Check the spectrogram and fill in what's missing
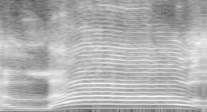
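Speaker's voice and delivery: very high yell, stretched long and drawn out. Busting in to announce themself, the speaker is yelling. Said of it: "Like I yell it".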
